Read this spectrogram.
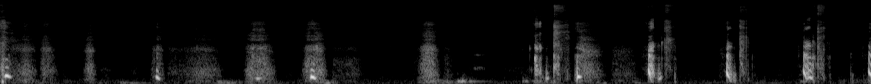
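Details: A rapid run of forceful, explosive sneezes, roughly a dozen bursts in under nine seconds with brief gaps; a sneezing fit attributed to dust and pollen.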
